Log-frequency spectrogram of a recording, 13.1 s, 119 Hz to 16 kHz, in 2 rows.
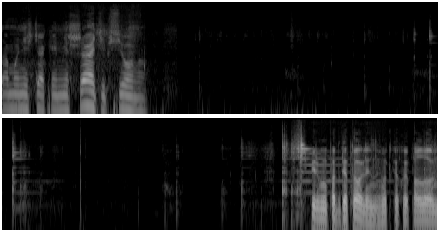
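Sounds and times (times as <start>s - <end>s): ladle clinking on metal pot: 6.2s - 7.3s, 9.9s - 13.0s.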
